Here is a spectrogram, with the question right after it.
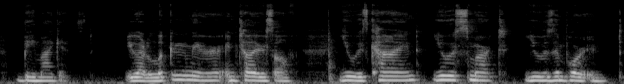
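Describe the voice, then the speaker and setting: A woman with a fairly low pitch speaks at a moderate pace in a dark, mellow, somewhat breathy tone. Her intonation is monotone and flat. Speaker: beauty and lifestyle vlogger. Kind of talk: casual advice vlog. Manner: casual, chatty.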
